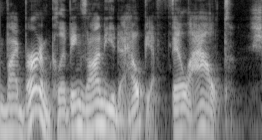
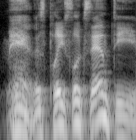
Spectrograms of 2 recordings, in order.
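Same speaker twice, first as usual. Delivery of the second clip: usual speaking voice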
